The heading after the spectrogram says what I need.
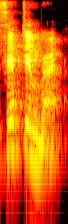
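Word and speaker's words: September: এটা ঘটতে পারে ইন সেপ্টেম্বর সেপ্টেম্বর সেপ্টেম্বর এই আর এর উচ্চারণটা হবে না ইন সেপ্টেম্বর সেপ্টেম্বর মাসে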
